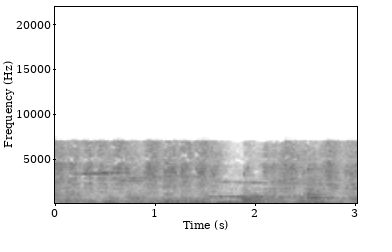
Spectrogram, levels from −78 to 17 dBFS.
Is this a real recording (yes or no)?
yes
